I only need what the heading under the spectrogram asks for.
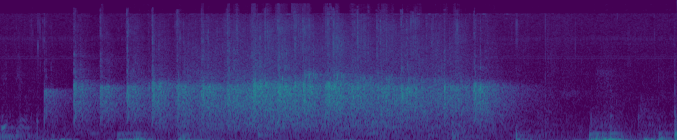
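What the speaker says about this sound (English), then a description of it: "let's give this panel one more round of applause" A conference audience applauds a panel at a Columbus Metropolitan Club forum on women's health, the steady clapping swelling to a full round and then tapering off before a voice picks up again.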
